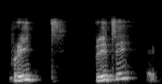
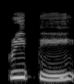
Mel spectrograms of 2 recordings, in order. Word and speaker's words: Preeti: I can see we also have, is that Pretty? It is, yes. Hello. Is it the word pretty or it's... It's pronounced Preeti in India, but Pretty's fine.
